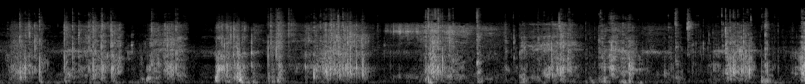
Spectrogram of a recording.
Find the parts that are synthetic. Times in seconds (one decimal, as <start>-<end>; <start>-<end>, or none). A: 2.0-3.1; 3.5-4.2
